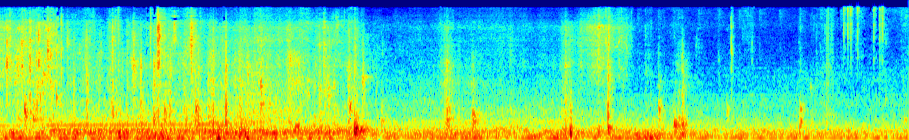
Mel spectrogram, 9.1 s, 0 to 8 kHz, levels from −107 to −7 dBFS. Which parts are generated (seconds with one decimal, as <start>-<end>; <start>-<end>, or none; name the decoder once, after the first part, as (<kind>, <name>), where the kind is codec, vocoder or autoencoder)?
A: 2.1-3.0 (autoencoder, DAC-VAE); 4.1-6.0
